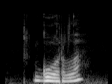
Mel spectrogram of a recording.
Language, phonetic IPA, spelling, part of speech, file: Russian, [ˈɡorɫə], горло, noun, Ru-горло.ogg
- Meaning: 1. throat 2. gullet 3. neck (of a vessel)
